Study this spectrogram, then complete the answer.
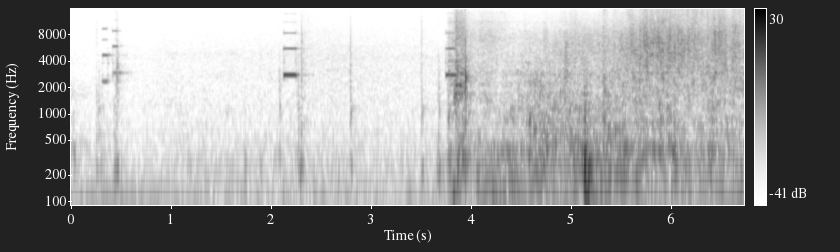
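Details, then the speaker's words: Fisher & Paykel MW511 washing machine on its first test run after the error 130 rotor position sensor fault repair on the Smart Drive motor: a few beeps, then steady water fill with soft churning as the agitator spins; normal fill and agitation, fixed. "so as we can see now we've got a bit better result the fit in the middle is spinning which means it's fixed pretty"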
